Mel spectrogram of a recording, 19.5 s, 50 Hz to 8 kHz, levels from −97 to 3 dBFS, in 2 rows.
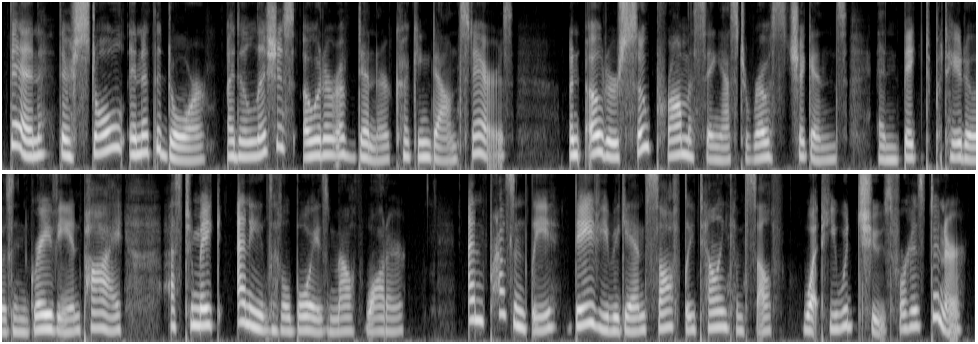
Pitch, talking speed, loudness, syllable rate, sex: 225 Hz, 155 wpm, -20 LUFS, 4.8 syllables/s, female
